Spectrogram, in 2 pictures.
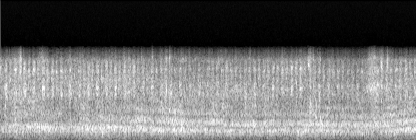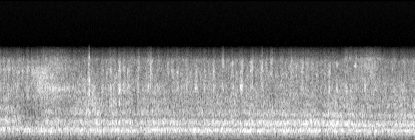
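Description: A dog panting, with a steady hum underneath.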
